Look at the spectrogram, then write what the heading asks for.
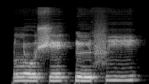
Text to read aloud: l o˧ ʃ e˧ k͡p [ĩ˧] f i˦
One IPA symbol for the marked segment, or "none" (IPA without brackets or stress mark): ĩ˧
